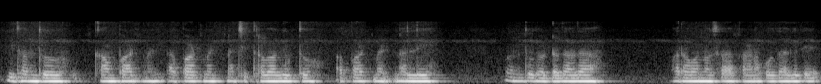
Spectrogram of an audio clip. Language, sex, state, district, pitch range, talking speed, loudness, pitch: Kannada, male, Karnataka, Mysore, 145-150 Hz, 100 wpm, -13 LUFS, 145 Hz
